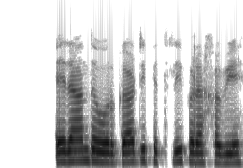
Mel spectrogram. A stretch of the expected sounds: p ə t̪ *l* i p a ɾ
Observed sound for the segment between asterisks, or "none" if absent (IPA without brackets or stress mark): l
